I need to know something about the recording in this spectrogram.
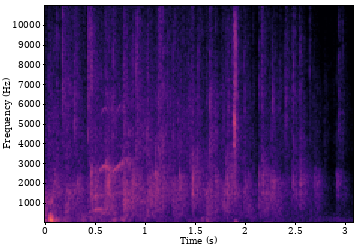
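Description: An audience applauds, a dense wash of many hands clapping steadily at moderate loudness, with a few brief cheers or whoops rising above it before it starts to thin out toward the end.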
